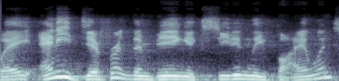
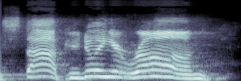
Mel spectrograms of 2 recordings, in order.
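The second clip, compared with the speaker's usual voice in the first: raised-pitch, drawn-out objection; indignant protest; 10 semitones higher, 3 dB louder, slower than usual. Acted. Clay pot talking back to its potter, indignant. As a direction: protest like an offended creation.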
